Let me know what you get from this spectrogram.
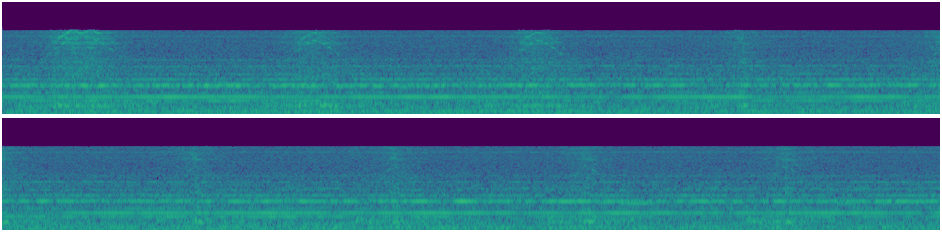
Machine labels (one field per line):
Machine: slide rail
